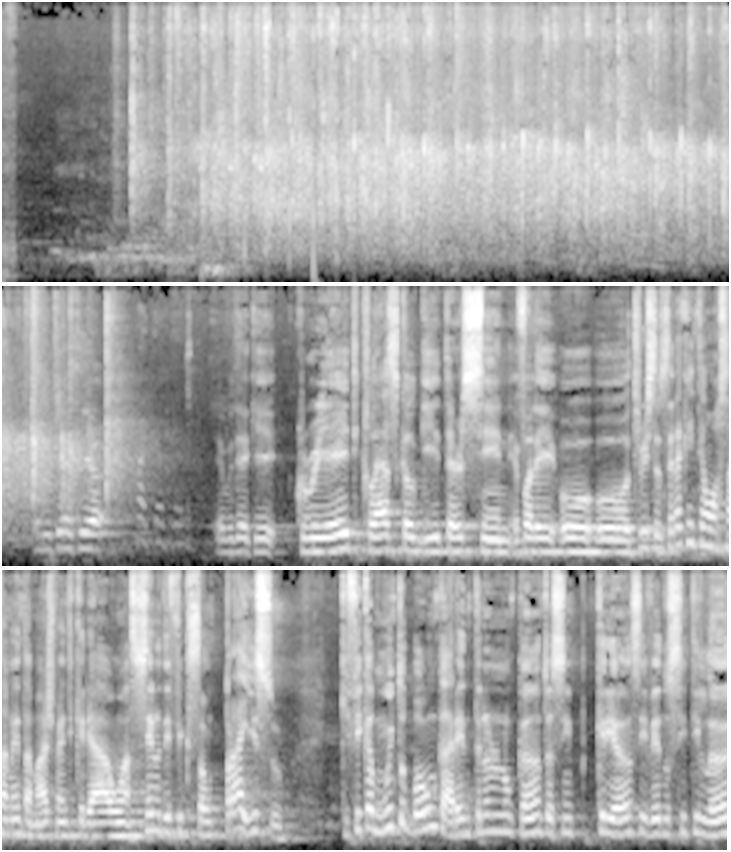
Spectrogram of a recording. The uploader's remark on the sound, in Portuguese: Nesse episódio, gravado durante o 17º Congresso Brasileiro de Medicina de Família e Comunidade. Intervenções da plateia.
